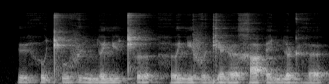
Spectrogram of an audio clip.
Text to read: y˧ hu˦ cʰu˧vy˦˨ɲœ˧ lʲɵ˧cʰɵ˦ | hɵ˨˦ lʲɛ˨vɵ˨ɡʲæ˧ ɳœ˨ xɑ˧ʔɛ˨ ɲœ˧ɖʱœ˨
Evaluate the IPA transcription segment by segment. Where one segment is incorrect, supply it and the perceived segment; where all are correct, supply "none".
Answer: none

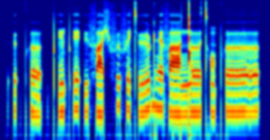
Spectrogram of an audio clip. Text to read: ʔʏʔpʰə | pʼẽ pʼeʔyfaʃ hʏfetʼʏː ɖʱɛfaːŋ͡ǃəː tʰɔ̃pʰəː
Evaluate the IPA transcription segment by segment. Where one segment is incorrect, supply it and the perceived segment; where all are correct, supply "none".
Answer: h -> f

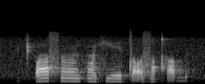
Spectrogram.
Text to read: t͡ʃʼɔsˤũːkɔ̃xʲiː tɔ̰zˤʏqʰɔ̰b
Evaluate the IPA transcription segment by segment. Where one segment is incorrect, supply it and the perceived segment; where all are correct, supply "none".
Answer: iː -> eː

